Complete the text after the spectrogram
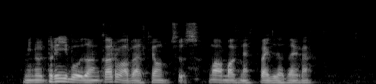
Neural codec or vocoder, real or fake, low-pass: codec, 16 kHz, 8 kbps, FreqCodec, larger model; fake; 7.2 kHz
